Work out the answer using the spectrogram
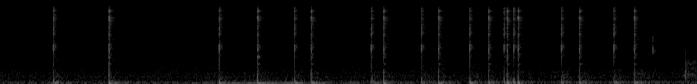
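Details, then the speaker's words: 12-volt DC micro 4-pin automotive relay being wired to a lighted switch, switch flipped quietly to hear it. Sharp crisp single clicks in a quiet room, each clean and distinct: relay pulling in properly, normal. "I'll try to flip the switch on as quietly as possible and maybe you'll be able to hear the relay itself"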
